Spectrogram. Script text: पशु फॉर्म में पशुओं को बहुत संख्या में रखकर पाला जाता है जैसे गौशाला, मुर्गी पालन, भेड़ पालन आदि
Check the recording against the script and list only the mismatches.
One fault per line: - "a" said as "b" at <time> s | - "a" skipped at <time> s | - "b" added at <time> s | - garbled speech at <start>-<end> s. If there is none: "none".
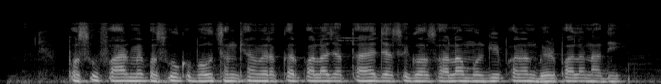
none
